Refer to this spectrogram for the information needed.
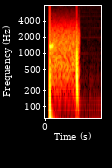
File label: Airports 121.5 Emergency, Radio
